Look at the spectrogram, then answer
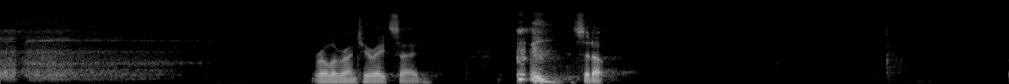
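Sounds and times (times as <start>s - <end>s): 
long airy exhalation in a guided breathing exercise: 0.0s - 2.2s
speech: 3.1s - 4.4s, 5.2s - 6.2s.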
